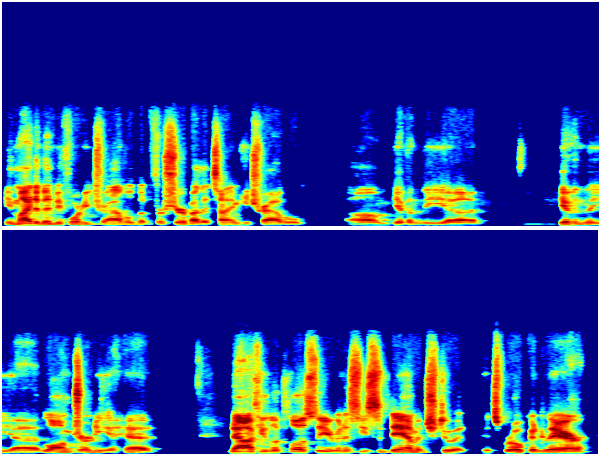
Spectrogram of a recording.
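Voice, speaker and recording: A man giving an informal guided tour inside a cathedral, explaining things reverently and haltingly, often pausing mid-sentence. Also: on the low side, fairly even intonation, poor audio.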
